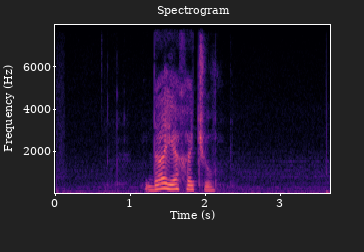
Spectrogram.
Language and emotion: Russian, neutral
